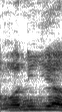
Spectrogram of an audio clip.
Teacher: गैन को पुर पढ़ेंगे, और यन के तनवीन में इजहार हो रहा है, इसे जल्द पढ़ना है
